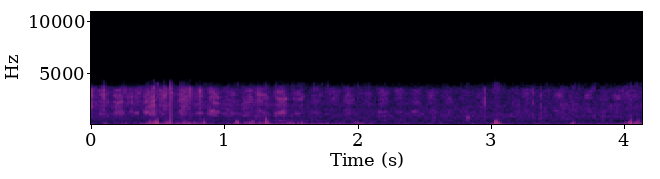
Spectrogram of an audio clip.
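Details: Dog barking at a playdate between best friends Henry and Olive on May 5, 2010, Olive giving a loud bark; short sharp barks burst out near the start, around three seconds and at the end over a muffled, rumbling background.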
